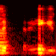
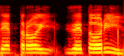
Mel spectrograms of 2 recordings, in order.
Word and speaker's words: Zetri: Dari Zetri, tapi saya mau ngasih tahu lagi di awal kalau nama saya pronounce-nya yang bagus adalah Zetri gitu ya Din ya. Tolong teman-teman jangan panggilnya Zetori, jangan ya.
